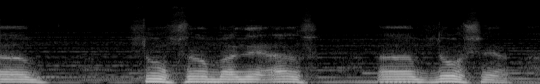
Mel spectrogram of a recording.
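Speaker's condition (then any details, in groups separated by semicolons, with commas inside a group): Motor neurone disease; jaw and speech problems first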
